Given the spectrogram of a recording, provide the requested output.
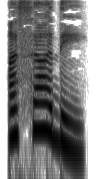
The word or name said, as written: ಅಸ್ಥಿ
